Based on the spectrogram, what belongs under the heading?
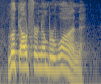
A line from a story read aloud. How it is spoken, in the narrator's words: Self cries out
